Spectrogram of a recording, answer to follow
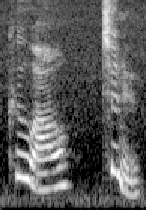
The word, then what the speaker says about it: Kūaotunu: So we're going kū, and then we're going āo, āo, kūao, kūao, kūao. So we're just pronouncing each of them together. There's no silent letters in Te Reo Māori.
